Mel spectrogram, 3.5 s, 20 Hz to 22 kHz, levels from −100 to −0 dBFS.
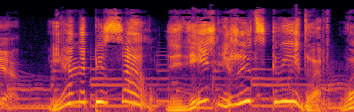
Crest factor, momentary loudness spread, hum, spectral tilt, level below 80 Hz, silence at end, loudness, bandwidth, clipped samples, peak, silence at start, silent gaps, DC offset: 16 dB; 11 LU; none; -3 dB/octave; -42 dBFS; 0 s; -14 LUFS; 16.5 kHz; under 0.1%; 0 dBFS; 0 s; none; under 0.1%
